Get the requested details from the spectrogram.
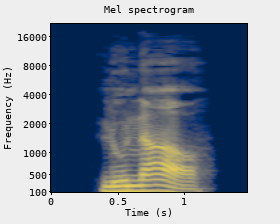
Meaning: lunar
- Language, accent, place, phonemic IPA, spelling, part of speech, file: German, Germany, Berlin, /luˈnaːɐ̯/, lunar, adjective, De-lunar.ogg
